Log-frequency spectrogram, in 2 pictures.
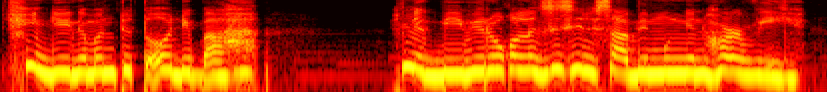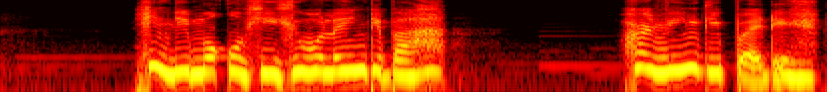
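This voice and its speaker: Lady doing a pleading accused wife in an audio drama, high voice, melodramatic, music underneath. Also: moderate pace, pauses often, a little mellow, no echo, close to an everyday voice. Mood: desperate begging. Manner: pleading, urgent, insistent. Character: desperate, pleading young wife wrongly accused of cheating.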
